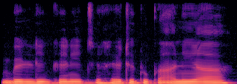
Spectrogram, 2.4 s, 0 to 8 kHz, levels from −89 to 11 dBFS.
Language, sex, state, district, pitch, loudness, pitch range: Bhojpuri, male, Uttar Pradesh, Gorakhpur, 145 Hz, -18 LUFS, 135-145 Hz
